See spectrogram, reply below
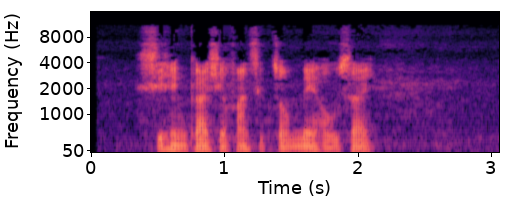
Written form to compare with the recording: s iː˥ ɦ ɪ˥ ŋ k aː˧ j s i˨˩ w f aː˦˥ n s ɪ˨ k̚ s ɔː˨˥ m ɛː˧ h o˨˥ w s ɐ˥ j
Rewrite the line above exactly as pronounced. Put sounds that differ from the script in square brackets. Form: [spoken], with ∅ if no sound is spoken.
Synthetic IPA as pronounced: s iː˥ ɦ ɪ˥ ŋ k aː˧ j s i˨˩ w f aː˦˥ n s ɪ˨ k̚ [t͡s] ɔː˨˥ m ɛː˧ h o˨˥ w s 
